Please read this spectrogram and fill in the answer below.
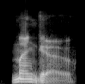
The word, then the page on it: mango: British English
